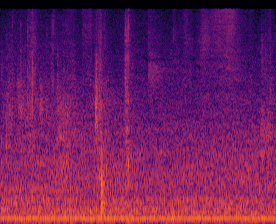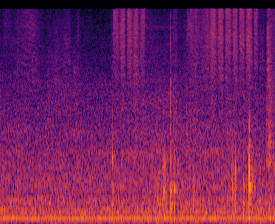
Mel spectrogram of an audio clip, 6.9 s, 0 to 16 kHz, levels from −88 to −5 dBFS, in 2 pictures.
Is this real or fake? fake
